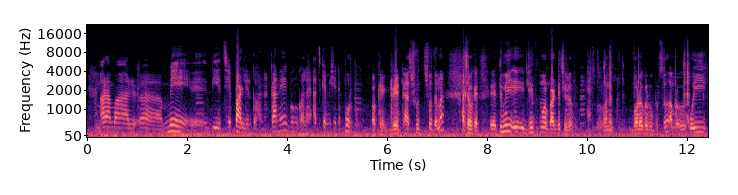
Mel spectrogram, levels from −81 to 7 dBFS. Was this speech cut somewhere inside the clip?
no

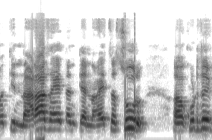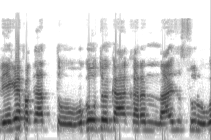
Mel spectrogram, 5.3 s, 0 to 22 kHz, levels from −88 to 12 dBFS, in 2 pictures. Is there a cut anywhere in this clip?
no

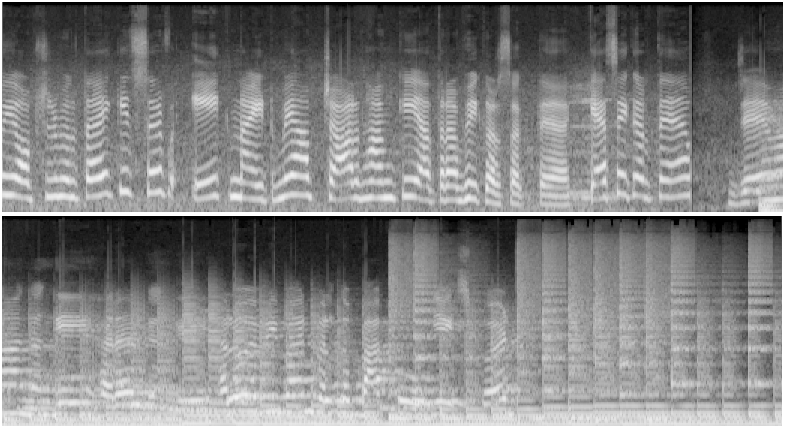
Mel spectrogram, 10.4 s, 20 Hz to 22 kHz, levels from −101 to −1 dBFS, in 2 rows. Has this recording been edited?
yes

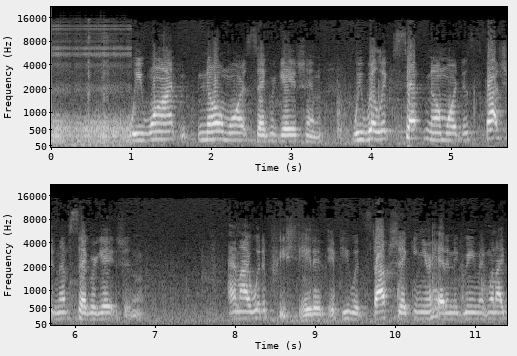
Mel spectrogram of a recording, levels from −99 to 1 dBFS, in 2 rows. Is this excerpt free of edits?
no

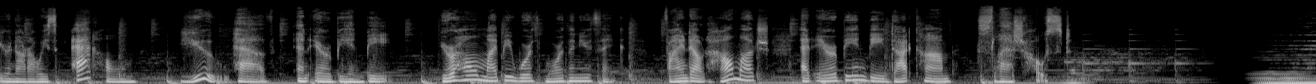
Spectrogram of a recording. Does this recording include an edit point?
yes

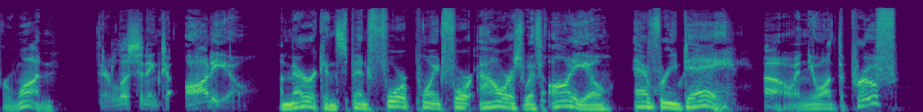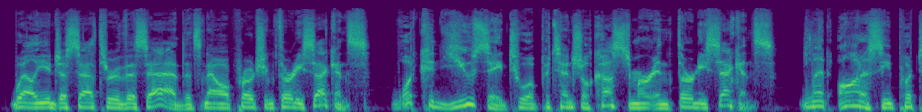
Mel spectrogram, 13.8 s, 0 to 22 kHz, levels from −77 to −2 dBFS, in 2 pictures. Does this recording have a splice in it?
no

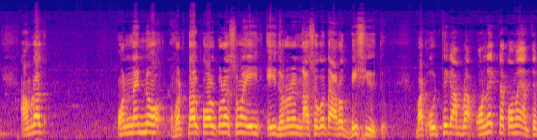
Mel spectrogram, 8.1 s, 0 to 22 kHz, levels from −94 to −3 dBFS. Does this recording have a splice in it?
no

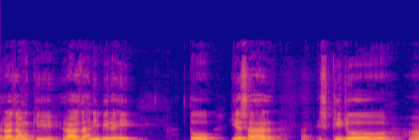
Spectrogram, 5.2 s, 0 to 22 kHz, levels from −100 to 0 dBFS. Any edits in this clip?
no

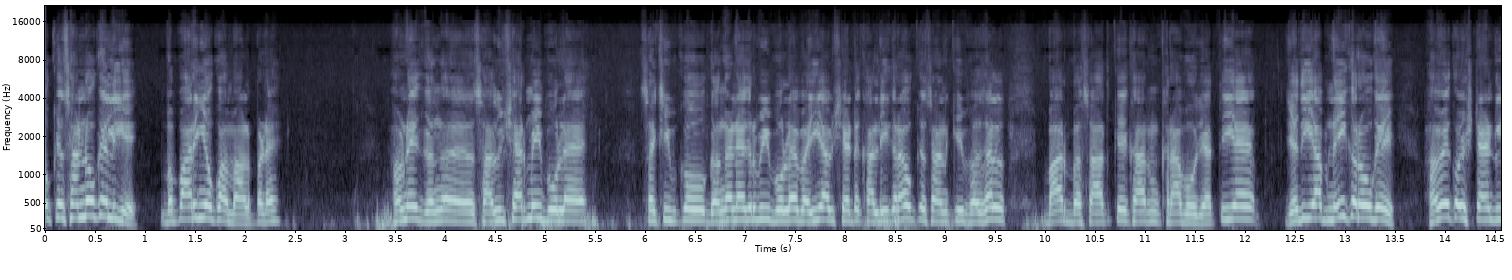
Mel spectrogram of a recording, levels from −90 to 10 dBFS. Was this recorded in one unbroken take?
yes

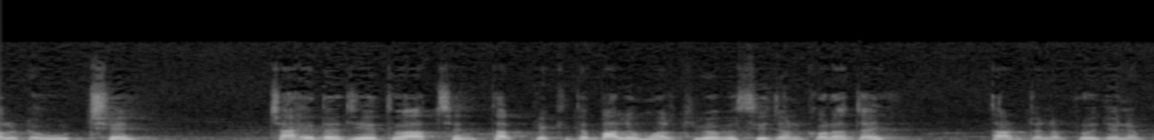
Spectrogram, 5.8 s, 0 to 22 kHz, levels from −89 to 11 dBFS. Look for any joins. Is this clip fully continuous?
yes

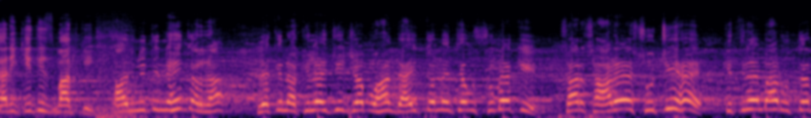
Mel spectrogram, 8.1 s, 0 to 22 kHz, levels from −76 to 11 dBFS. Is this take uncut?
no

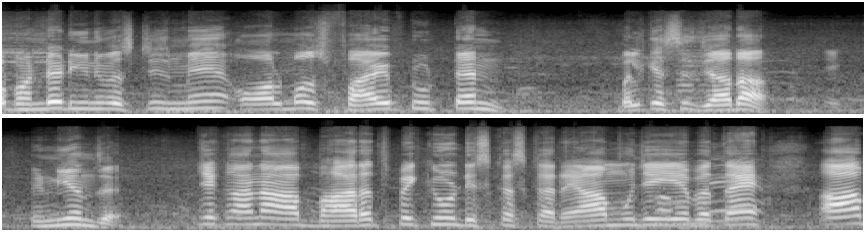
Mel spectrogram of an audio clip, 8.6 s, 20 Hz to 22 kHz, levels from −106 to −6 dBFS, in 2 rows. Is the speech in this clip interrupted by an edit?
yes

